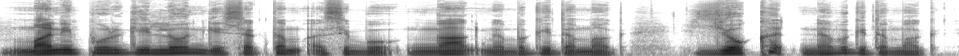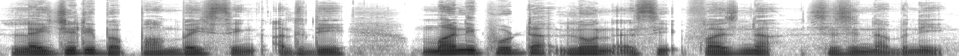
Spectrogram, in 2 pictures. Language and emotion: Manipuri, neutral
